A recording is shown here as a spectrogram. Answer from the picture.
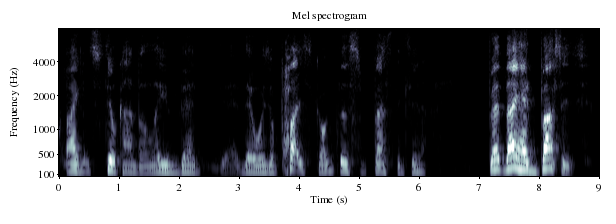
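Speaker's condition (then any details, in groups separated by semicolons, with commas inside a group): Cerebral palsy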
